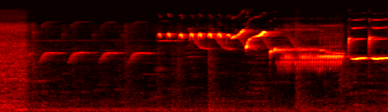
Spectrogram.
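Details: Training song of a canary: four soft, evenly spaced rising whistles open, then a louder series of bright clipped notes, a twisting warbled phrase, and steady sustained whistled tones at the end.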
